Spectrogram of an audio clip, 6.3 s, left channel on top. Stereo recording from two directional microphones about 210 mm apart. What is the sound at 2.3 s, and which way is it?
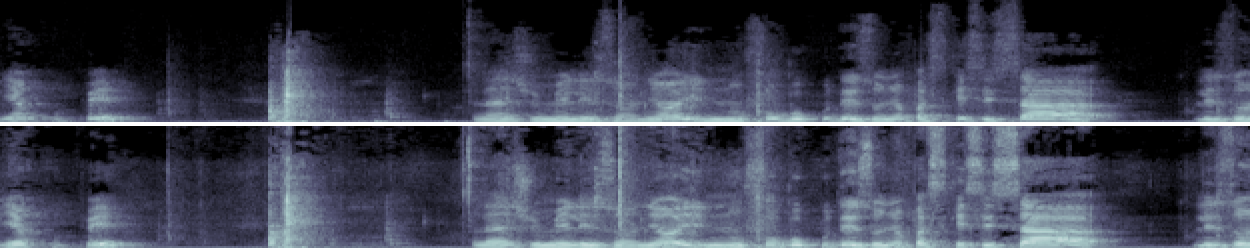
Speech, 50° right (ahead or behind).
